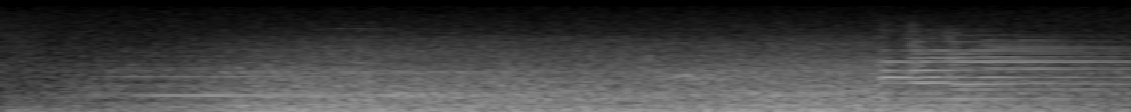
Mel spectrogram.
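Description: A bell strikes about three seconds in and its tones ring on, over a steady background of noise.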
